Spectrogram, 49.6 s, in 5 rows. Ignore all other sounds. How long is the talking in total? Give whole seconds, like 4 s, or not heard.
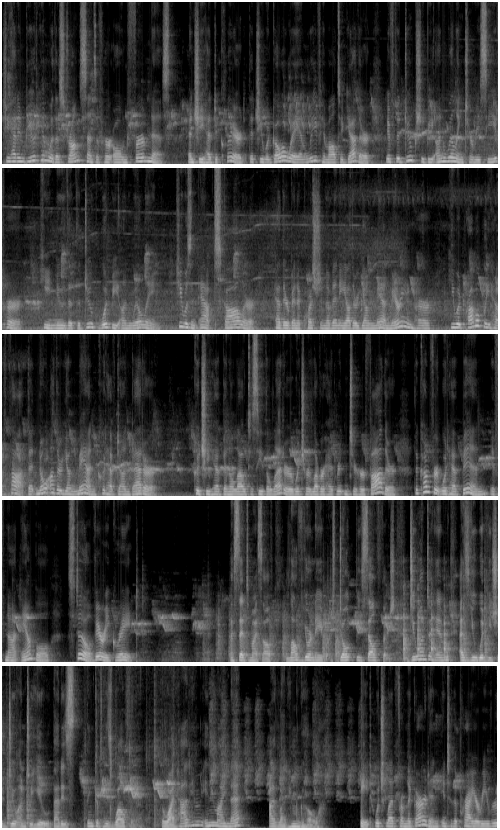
46 s.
